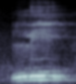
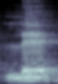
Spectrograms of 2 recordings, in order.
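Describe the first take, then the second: First: The vowel is a thin, clear i. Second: The vowel sounds like an open e. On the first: The speaker calls it right. "tapi li harus tipis" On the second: The speaker calls it wrong. "Jangan sampai ada e"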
